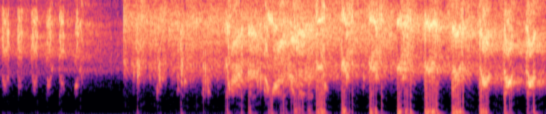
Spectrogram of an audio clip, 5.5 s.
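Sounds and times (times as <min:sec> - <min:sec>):
swiftlets twittering: 0:01.3 - 0:05.2.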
